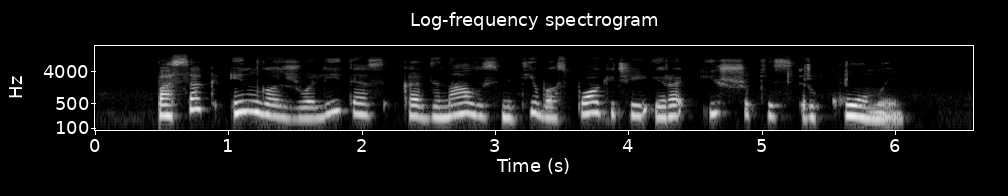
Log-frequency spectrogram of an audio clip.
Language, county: Lithuanian, Vilnius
